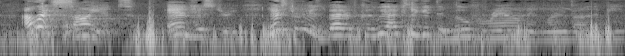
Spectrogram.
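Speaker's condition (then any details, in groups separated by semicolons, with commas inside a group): No condition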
